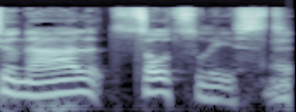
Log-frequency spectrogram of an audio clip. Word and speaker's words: Nationalsozialist: It's really, if you pronounce the word national as it is in German, it's Nationalsozialist.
